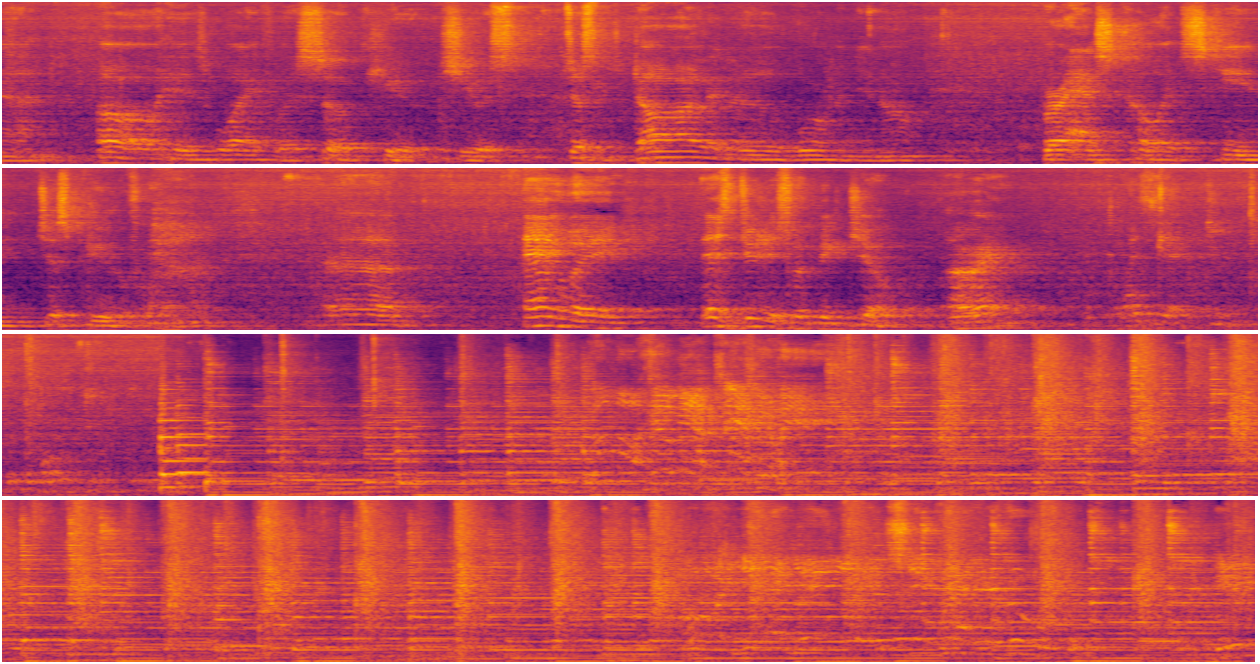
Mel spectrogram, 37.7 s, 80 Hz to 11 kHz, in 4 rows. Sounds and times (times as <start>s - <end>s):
Male speech, man speaking: 0.0s - 6.9s, 7.8s - 11.0s, 11.8s - 12.6s, 13.3s - 19.7s, 23.3s - 25.0s.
